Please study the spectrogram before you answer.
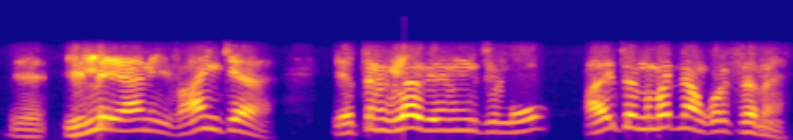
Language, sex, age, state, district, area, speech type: Tamil, male, 30-45, Tamil Nadu, Madurai, rural, conversation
